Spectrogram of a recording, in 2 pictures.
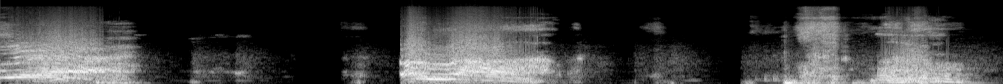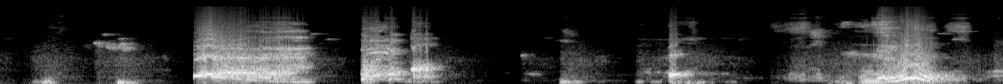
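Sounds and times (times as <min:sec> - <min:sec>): men hacking coughs: 0:13.6 - 0:14.5.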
